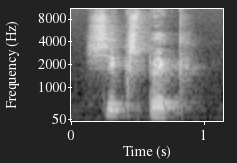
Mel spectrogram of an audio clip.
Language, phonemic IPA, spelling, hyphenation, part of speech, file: Dutch, /ˈsɪks.pɛk/, sixpack, six‧pack, noun, Nl-sixpack.ogg
- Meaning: 1. a six pack (set of six cans or bottles) 2. a six pack (pronounced abdominal muscles)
